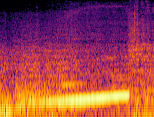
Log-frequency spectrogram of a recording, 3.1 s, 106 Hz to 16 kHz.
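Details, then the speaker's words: Nissan Skyline R33 turbo, warmed up, after new Splitfire coil packs and spark plugs to cure breaking up: smooth clean pull, engine note climbing steadily under load, no stumble or splutter; runs better than ever. "No more splutter. It's running better than it ever has since I bought the car."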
